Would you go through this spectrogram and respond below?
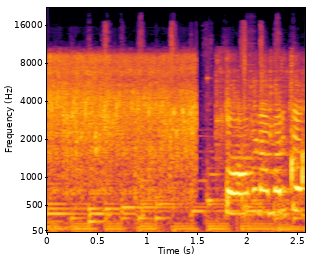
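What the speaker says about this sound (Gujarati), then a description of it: "તેલ ગરમ થઈ ગયું છે તો સૌપ્રથમ આપણે મરચાં તળી લેશું" Green chilies fry in hot oil for Gujarati fafada with a dense, close sizzle that briefly drops away, then returns louder with bubbling and sputtering crackles.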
